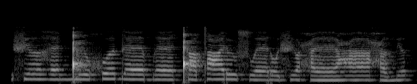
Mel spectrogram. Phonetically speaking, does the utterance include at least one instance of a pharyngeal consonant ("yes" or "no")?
yes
